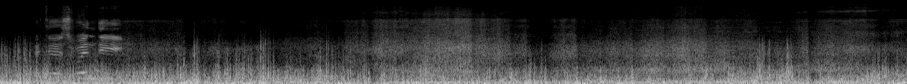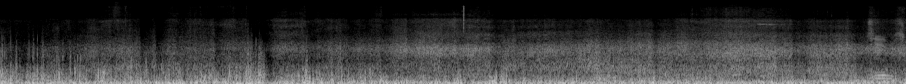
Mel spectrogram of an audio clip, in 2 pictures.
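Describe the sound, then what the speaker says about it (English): Strong wind buffets an outdoor microphone beside the Bannockburn Interchange in Stirling, Scotland, a loud, continuous low rumble and roar with gusty swells, while traffic passes faintly underneath. "It is windy."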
